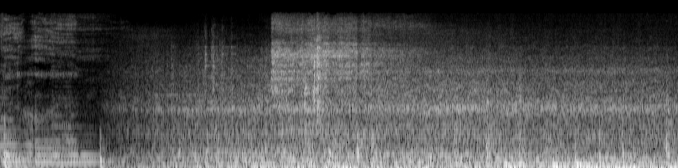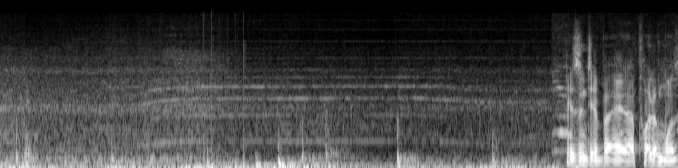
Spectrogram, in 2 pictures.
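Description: A train rolls slowly along the track with a low rumble.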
